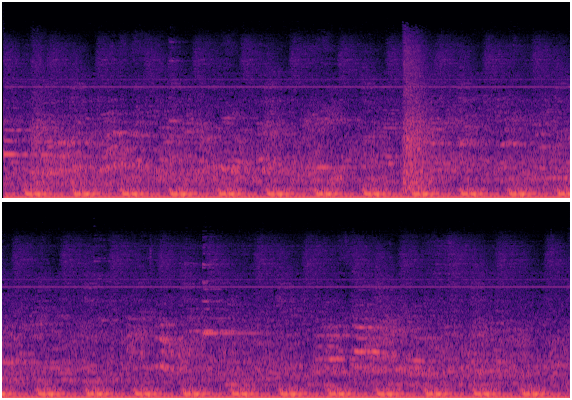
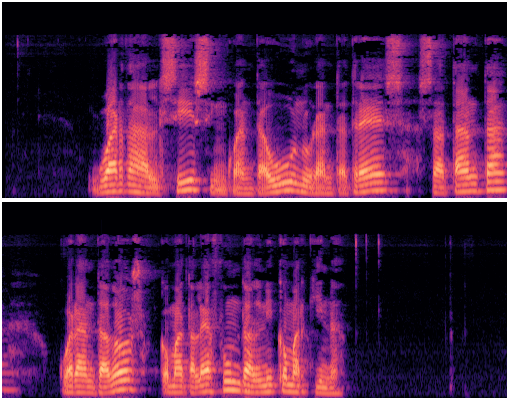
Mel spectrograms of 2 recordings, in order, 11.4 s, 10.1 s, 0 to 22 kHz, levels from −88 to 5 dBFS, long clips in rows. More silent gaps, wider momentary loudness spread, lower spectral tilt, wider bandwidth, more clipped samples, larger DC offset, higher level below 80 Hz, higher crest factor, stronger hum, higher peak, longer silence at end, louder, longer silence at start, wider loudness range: neither; second, 3 LU vs 10 LU; about the same, -6 dB/octave vs -5 dB/octave; about the same, 11.5 kHz vs 11.5 kHz; neither; first, 2% vs under 0.1%; first, -38 dBFS vs -54 dBFS; about the same, 14 dB vs 16 dB; neither; second, -16 dBFS vs 0 dBFS; second, 0 s vs 1.65 s; second, -31 LUFS vs -14 LUFS; second, 0 s vs 0.9 s; about the same, 1 LU vs 2 LU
